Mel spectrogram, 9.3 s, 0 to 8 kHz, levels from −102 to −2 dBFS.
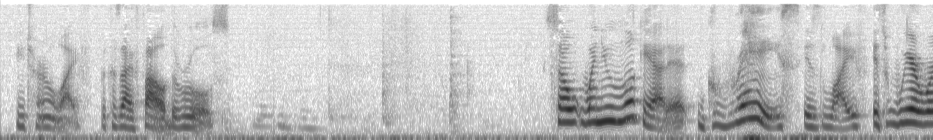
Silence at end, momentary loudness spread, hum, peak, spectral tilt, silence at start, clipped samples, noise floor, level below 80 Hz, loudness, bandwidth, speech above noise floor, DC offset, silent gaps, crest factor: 0 s; 16 LU; none; -10 dBFS; -6.5 dB/octave; 0.15 s; under 0.1%; -56 dBFS; -58 dBFS; -31 LUFS; 7.6 kHz; 26 dB; under 0.1%; none; 20 dB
